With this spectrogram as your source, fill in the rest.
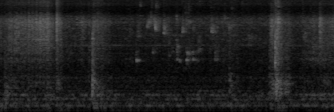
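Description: Water runs steadily from a tap with a soft hiss, a few light drips and clinks breaking through, close by.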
